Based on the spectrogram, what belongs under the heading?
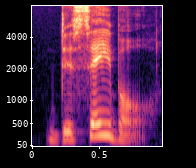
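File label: "disable", English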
